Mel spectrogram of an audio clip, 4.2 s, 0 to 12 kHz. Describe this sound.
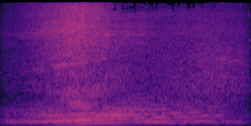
Car-MovingAway 1
You can hear the noise of a car moving away.
SonicEnsemble, UPF-CS12, car, guitar, motor, move, street, traffic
